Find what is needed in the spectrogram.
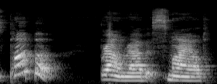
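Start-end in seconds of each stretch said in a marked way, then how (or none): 0.0-0.6 high-pitched duckling squeal; crying out. A narrator's reading. Ducklings renaming Brown Rabbit, very high cry. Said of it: "cried the ducklings".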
